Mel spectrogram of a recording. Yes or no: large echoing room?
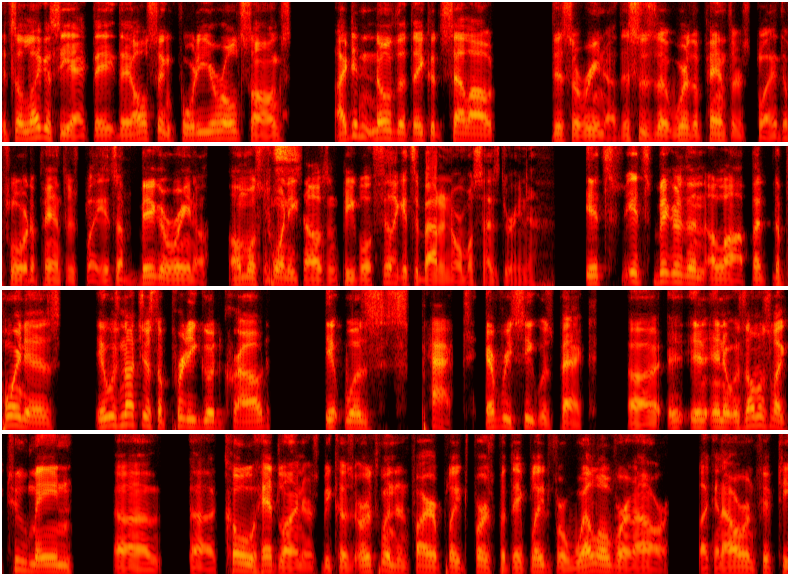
no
